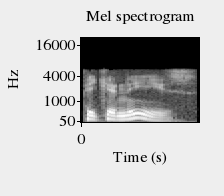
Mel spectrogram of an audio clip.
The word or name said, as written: Pekinese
